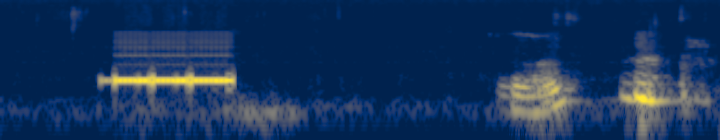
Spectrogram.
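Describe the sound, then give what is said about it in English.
A telephone tone as a number is called: one steady, buzzing tone lasting about half a second, then silence and a couple of short voice sounds. “Dixie, thanks for the number. I'm going to call your husband right now.”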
